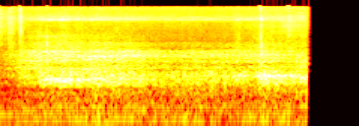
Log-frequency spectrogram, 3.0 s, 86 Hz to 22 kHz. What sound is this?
Bewitched. Capitalism is a kind of a sorcery, a brute possession and production of interiority, dependent upon spells to hold those it exploits under its sway. A capitalist is a ghost, an apparition clinging to the body of its workers; a parasite that leeches the life force required to sustain itself from the bodies of the rest of us.
Apparition was recorded with a Tascam DR100mkii in Santa Cruz, CA
field-recording, drum-kits, sample-pack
